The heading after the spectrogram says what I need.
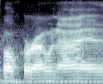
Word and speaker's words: Volcarona: yeah I've got like Volcarona is the correct way to say it but do you know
